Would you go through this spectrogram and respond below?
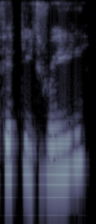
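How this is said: It sounds unsure, like a question. The speaker is not sure of the answer. The speaker calls it wrong. "They have that little questioning lisp in their voice"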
